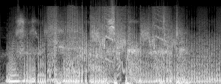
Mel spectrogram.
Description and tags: Kaoss Intro
Last night I finished these but actually i did them months and months ago... Pills.... ahh those damn little tablet that we think make everything O.K. But really painkillers only temporarily seperate that part of our body that feels from our nervous system... Is that really what you want to think ? Ahh. . Puppy love..... Last night was so...
weird, vocals, noisy, kaoss, processed, musik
